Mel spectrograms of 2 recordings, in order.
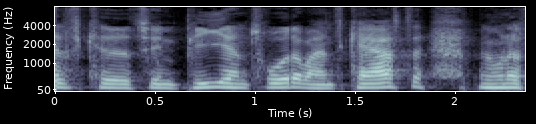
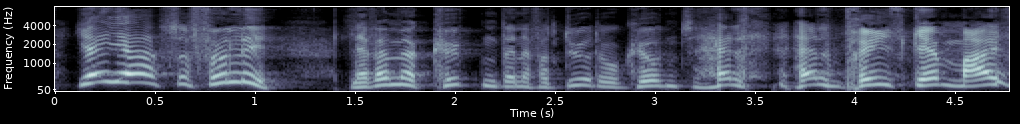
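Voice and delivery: much higher, eager, ending in laughter; chuckling conspiratorial offer, pitched up; excited high voice; 7 semitones higher than usual. Acted. Omar tells the narrator to buy through him, high and laughing.

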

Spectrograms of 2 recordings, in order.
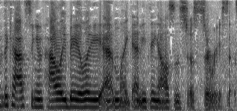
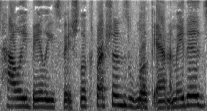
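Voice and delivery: ordinary talk, nothing marked

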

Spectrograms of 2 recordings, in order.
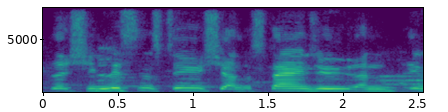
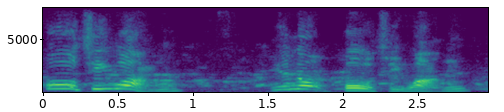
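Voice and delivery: incredulous; much slower than usual. Real, not acted. Host questioning a guest's age, incredulous. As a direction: blurt it back in disbelief.

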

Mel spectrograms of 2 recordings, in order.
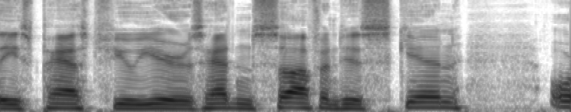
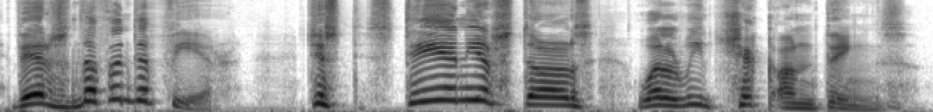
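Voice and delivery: Scottish brogue; 7 semitones higher than usual. Acted. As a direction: reassure the animals in a Scottish burr. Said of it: "Max said with his loud Scottish brogue".

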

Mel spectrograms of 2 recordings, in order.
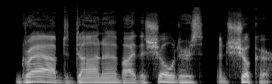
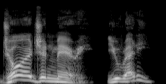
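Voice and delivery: higher, louder call across the set; calling to actors; 8 semitones higher, 3 dB louder than usual. A narrator's reading. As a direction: director checking his leads are ready. Director calls to actors.

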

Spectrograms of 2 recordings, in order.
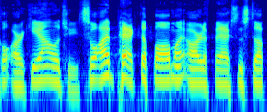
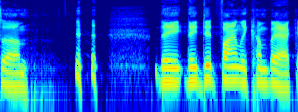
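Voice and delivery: normal talking voice

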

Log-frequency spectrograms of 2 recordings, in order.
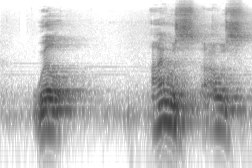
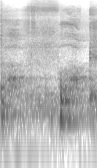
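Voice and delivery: stunned whisper; 9 dB quieter than usual. Retold or imitated. Learning of the miscarried daughter.

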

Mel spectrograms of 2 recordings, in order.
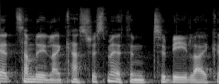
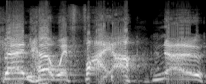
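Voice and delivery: much higher, loud hammed-up shout; mock-furious shriek, higher and louder; mock outrage; 12 semitones higher, 10 dB louder, slower than usual. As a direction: scream in playful horror at the idea. Outraged at bolo ties comeback.

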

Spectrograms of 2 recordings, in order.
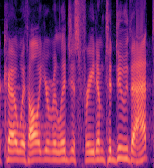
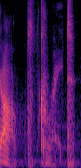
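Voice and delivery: whispered sarcastic grumble; sarcastic whisper at a dinged windshield; grumbled sarcasm; 12 semitones lower, 17 dB quieter than usual. Retold or imitated. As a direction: mutter it under your breath. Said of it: "after I grumbled a little".

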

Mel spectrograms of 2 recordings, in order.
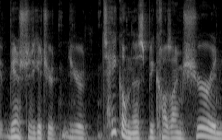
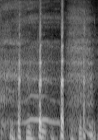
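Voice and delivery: loud burst of real laughter, high; 12 semitones higher, 7 dB louder than usual. Real, not acted. Reacts to the spoiler joke.

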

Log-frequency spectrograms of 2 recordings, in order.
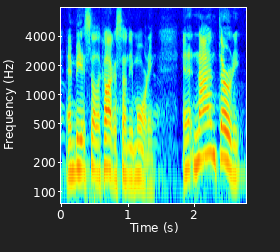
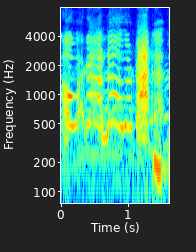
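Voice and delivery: high, squealed mock dread; mock panic; slower than usual. Restaurant staff seeing the youth group return, mock panic. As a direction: squeal it in exaggerated alarm.

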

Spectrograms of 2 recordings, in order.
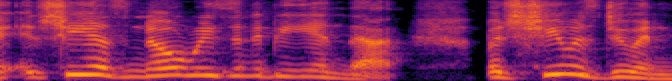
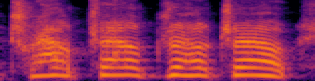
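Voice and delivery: higher, chanted call of trout trout; mock yelling instructors; 7 semitones higher than usual. Instructors yelling trout while running, mock yell. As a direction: bark it like a fishing guide hyping the crowd. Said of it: "yelling trout".

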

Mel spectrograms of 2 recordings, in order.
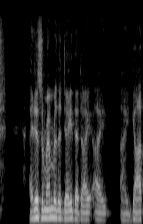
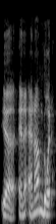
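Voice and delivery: ordinary talk, nothing marked

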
